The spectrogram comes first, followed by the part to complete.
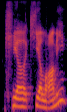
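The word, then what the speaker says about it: Kyalami: the condition of the track and can you pronounce it for me so i don't butcher it kia lami you know my dad actually grew up in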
